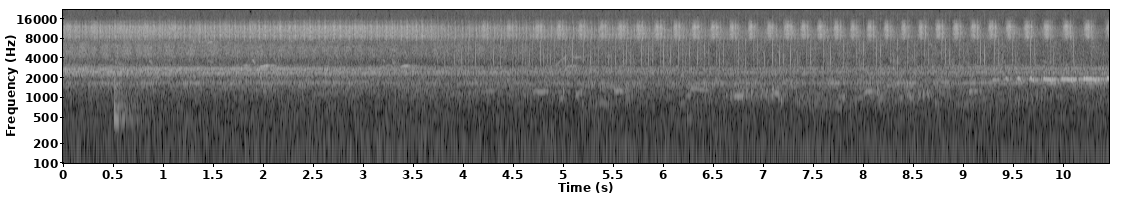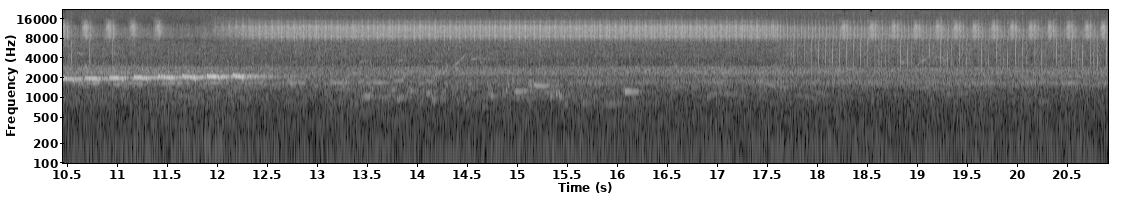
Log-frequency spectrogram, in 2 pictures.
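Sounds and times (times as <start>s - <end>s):
cicada buzzing: 0.0s - 20.8s.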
